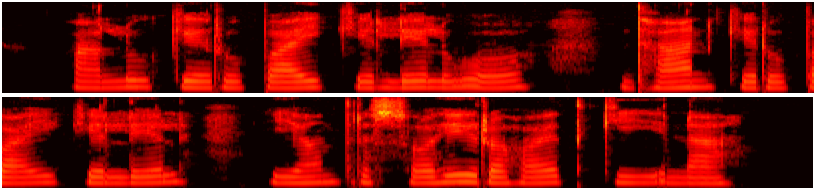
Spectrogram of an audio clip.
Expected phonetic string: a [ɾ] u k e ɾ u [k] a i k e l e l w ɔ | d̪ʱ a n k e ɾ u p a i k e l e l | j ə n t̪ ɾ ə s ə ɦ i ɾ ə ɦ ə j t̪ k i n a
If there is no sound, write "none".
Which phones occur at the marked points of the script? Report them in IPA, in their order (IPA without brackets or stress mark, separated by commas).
l, p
